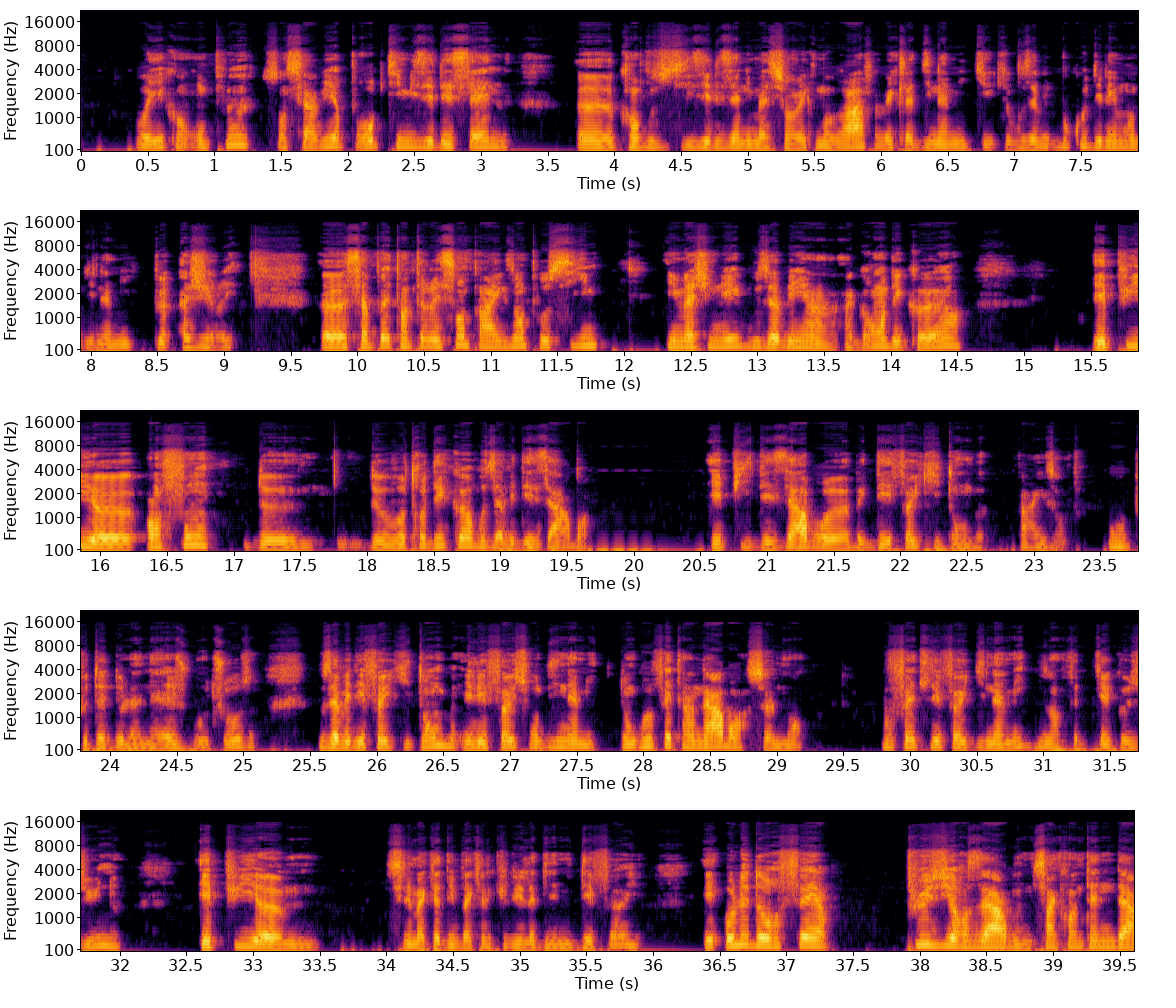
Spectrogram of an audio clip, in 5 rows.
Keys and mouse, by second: 5.1 click.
